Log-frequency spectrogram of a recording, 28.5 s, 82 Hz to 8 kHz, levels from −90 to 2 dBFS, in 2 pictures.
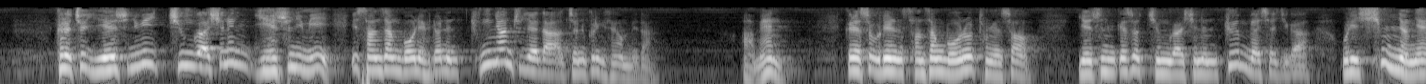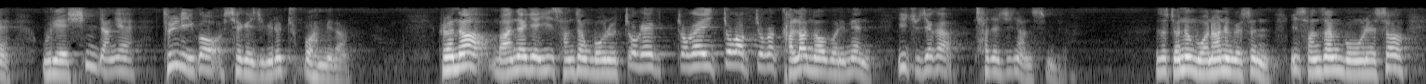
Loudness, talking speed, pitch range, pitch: -20 LUFS, 325 characters per minute, 155-190 Hz, 170 Hz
